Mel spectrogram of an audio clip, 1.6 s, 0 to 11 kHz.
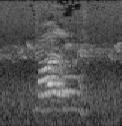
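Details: A stray cat at 6am gives one sad meow, a drawn-out harmonic cry that swells and then falls away over about half a second, against a low, steady background hum.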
